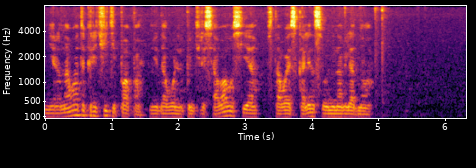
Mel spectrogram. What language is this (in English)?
Russian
